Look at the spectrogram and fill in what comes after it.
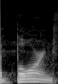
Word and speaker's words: Boorn: I've seen it spelled mostly B-O-O-R-N. Sometimes it's spelled B-O-U-R-N, although that might be a modernization of the spelling there. So let's go with, doesn't matter, I'm going to pronounce it the same way.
